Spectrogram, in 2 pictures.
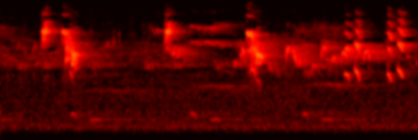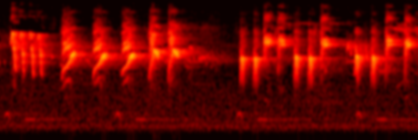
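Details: Song thrush song recorded with a high definition microphone: scratchy varied phrases building into rapid repeated sharp notes, a fast stuttering series near the end, steady low hum underneath.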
